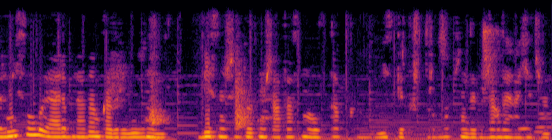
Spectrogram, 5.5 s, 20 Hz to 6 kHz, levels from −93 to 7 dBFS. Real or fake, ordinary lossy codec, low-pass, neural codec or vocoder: real; Opus, 64 kbps; 5.4 kHz; none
